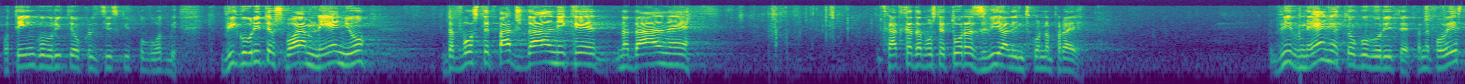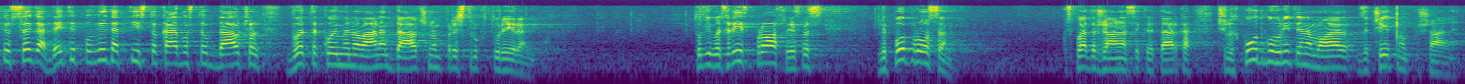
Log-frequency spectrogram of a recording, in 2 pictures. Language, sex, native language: Slovenian, male, Slovenian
